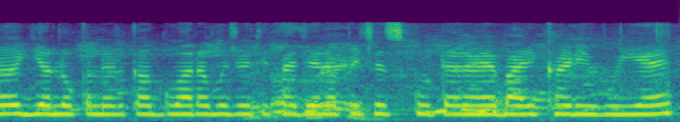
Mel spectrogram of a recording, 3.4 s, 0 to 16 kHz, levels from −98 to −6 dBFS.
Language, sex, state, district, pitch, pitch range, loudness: Hindi, female, Himachal Pradesh, Shimla, 255 Hz, 250-260 Hz, -15 LUFS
